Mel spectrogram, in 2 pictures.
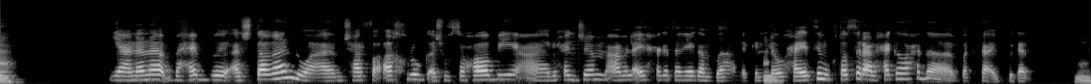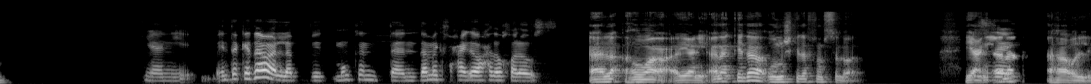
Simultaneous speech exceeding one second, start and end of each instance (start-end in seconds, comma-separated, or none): none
